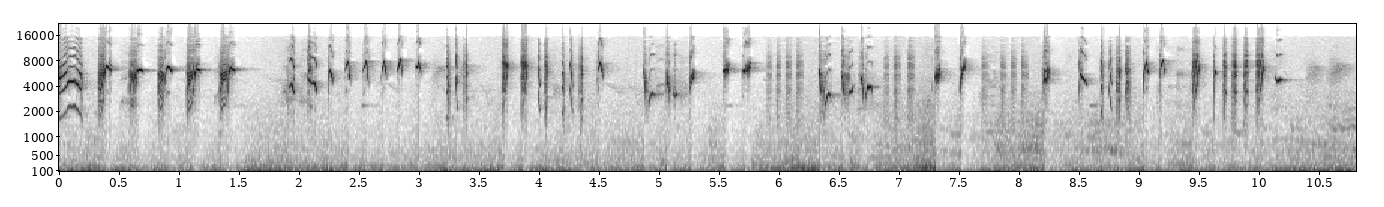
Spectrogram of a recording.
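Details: Energetic 'gacor' song of a long-tailed shrike with a rich repertoire: dense runs of rapid, high, clicking and chattering notes interwoven with whistled slurs, barely pausing throughout; soft low background noise.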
